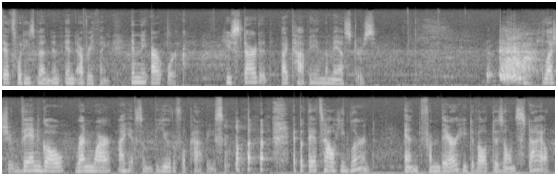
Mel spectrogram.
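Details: Adult speaker, likely female; Normal conversational speech.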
